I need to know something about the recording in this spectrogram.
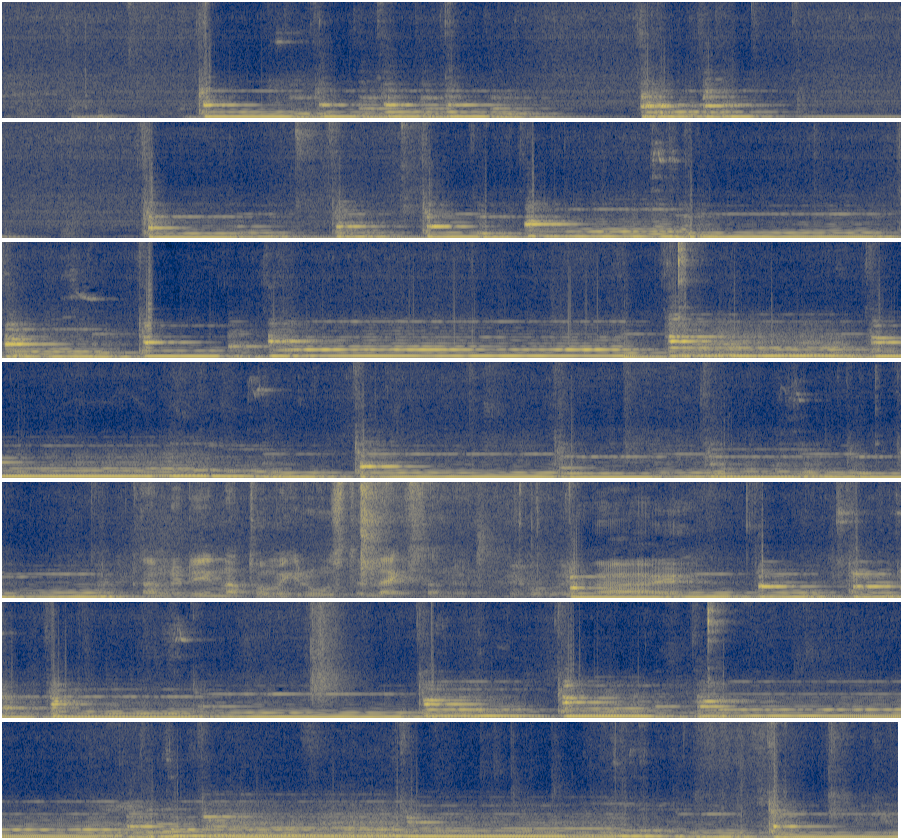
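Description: Hammond organ being played: a few short chord stabs at first, then long held chords from about five seconds in, with a brief break about two-thirds of the way through.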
